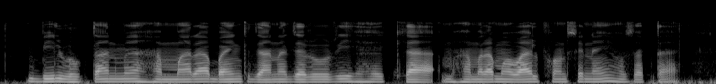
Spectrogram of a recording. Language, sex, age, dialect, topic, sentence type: Magahi, male, 18-24, Southern, banking, question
